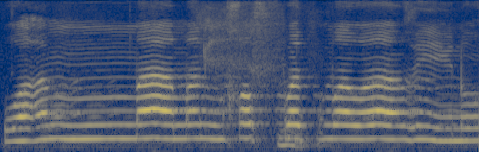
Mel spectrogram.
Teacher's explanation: میم نون کے بعد حروف حلقی ہیں، پھر یہاں پہ اظہار کرنا ہے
